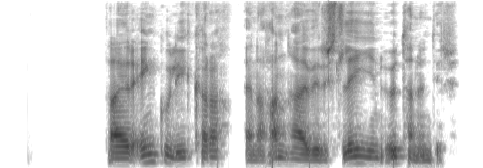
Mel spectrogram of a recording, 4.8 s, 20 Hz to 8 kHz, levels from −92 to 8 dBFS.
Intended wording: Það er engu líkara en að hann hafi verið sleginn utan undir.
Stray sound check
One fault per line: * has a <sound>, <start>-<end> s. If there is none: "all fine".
all fine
